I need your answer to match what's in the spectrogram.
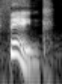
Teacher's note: in Cockney, the TH sound in think might sound like an F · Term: Cockney accent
